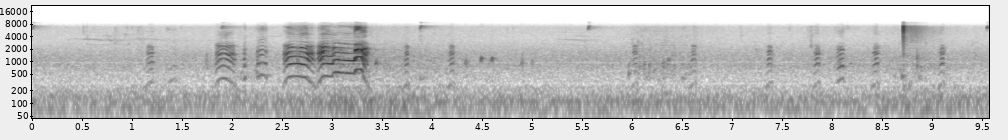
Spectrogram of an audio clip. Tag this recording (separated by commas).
Duck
